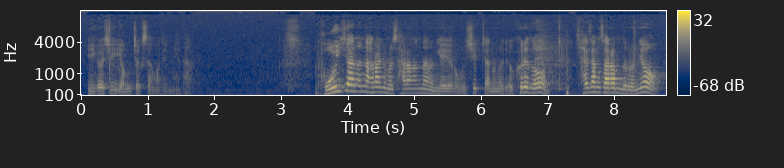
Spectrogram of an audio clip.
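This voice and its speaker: A man's voice: a little high, a little mellow. A male pastor preaching a sermon in a conversational way, asking the congregation questions and calling for amens. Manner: conversational preaching with rhetorical questions and calls for amen.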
